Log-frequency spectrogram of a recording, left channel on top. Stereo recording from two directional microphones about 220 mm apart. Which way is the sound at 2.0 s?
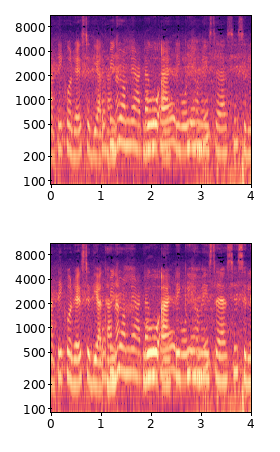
15° right (ahead or behind).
